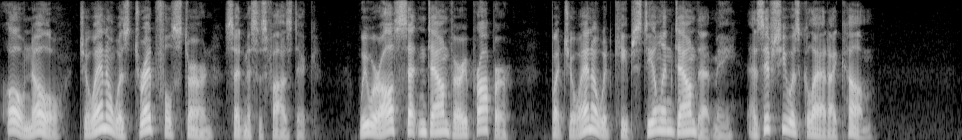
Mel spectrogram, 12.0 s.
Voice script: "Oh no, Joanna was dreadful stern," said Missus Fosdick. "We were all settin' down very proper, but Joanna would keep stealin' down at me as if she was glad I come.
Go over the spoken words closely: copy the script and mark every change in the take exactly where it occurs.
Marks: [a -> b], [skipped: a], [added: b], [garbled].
"Oh no, Joanna was dreadful stern," said Missus Fosdick. "We were all settin' down very proper, but Joanna would keep stealin' down at me as if she was glad I come.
